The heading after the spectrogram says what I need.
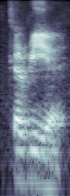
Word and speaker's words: career: to homelessness okay this word over here the pronunciation is similar like the kuwait career is career not caring okay the spelling for canada is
